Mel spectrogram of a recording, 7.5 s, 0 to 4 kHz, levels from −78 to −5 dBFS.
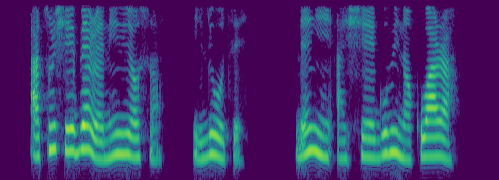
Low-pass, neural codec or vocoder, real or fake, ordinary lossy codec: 3.6 kHz; none; real; MP3, 32 kbps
